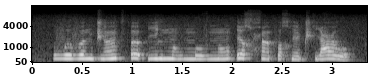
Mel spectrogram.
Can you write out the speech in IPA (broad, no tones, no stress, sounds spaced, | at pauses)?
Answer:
v ə v œ n d͡ʒ œ̃ t͡sʼ œ ʔ i lʲ m õ v m o v n õ ʔ e χ ħ œ̃ f ə χ ɾʲ œ̃ t͡ʃʼ i ʕ o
